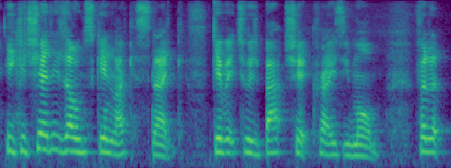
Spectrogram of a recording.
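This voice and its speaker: A woman narrating a story in a steady, expressive audiobook reading. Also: lowish voice, normal speed. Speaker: reader.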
